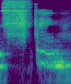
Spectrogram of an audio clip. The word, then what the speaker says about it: स्त्री: तो जब वो बाहर आ रहा है उसी समय त्रि और जोड़ दें, स्त्री, स्त्री, और वो लंबा ना खींच के फिर छोटा होता चला जाएगा।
